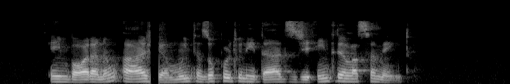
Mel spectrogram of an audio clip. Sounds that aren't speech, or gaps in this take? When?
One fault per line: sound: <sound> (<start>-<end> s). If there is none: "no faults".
sound: dropout (1.5-1.6 s)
